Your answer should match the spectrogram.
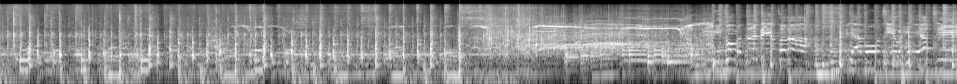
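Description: Live Moroccan Gnawa-fusion band music over a PA: dense, fast drum and percussion strokes under sung vocals, with a stringed instrument. High wavering, gliding tones stand out in the middle.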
